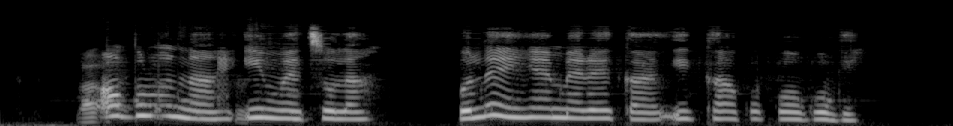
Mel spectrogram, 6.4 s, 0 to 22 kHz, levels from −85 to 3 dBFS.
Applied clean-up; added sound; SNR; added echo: neural mask model DeepFilterNet 3.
